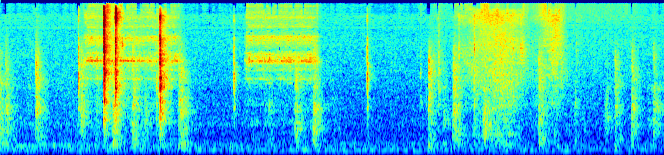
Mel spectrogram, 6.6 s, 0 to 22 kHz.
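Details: 1989 Pioneer CT-S405 cassette deck on first power-up test: irregular light ticks and clatters with sharp snaps and no steady motor hum; the tape mechanism is catching and jamming somewhere, cause not confirmed.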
